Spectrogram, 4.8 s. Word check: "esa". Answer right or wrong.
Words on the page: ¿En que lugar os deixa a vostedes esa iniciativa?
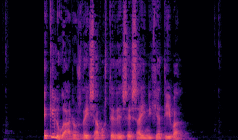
right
